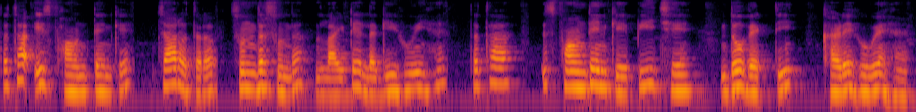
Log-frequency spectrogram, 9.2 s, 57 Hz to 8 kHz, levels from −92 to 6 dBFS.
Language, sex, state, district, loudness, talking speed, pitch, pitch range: Hindi, male, Bihar, Gopalganj, -26 LUFS, 145 wpm, 160 Hz, 140-180 Hz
